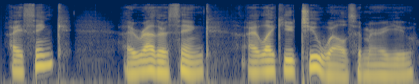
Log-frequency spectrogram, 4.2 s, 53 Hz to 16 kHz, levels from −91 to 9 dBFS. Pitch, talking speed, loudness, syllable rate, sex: 125 Hz, 170 wpm, -17 LUFS, 4.9 syllables/s, male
